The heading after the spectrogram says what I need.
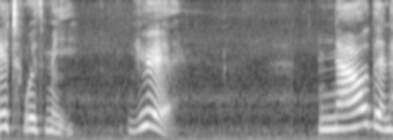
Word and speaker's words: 月: 月.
